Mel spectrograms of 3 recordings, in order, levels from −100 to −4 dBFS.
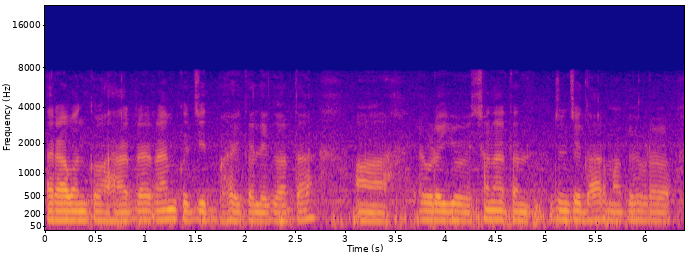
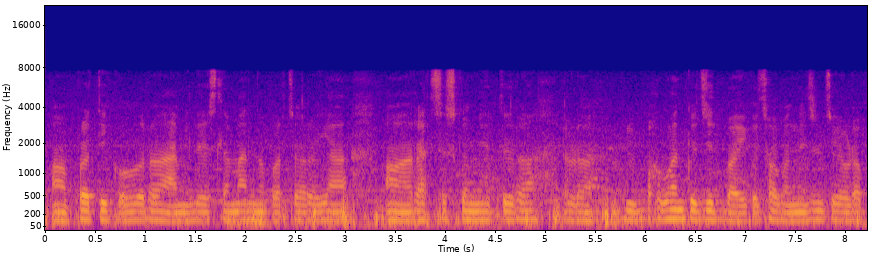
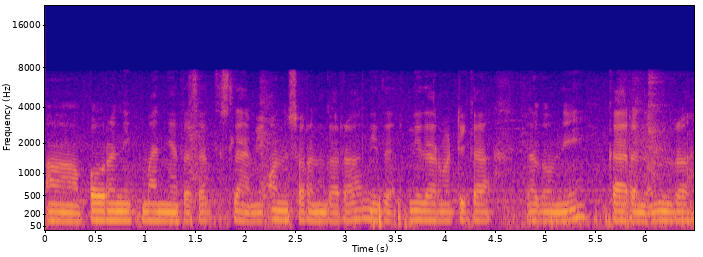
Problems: background sounds at intervals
